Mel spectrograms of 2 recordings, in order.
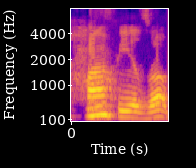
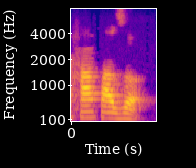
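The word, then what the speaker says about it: حفظ: Ini perhatikan ya, dibacanya hafizo bukan hafazo. Karena sebagian fiil itu ada yang tengahnya kasroh ya.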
